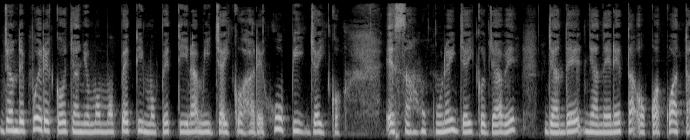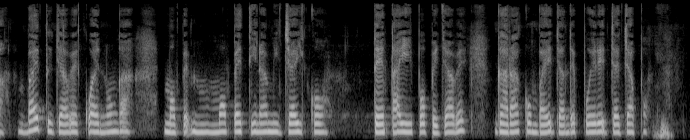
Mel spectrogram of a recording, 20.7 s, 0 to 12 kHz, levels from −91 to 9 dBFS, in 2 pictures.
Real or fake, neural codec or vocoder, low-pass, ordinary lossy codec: real; none; 10.8 kHz; MP3, 48 kbps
